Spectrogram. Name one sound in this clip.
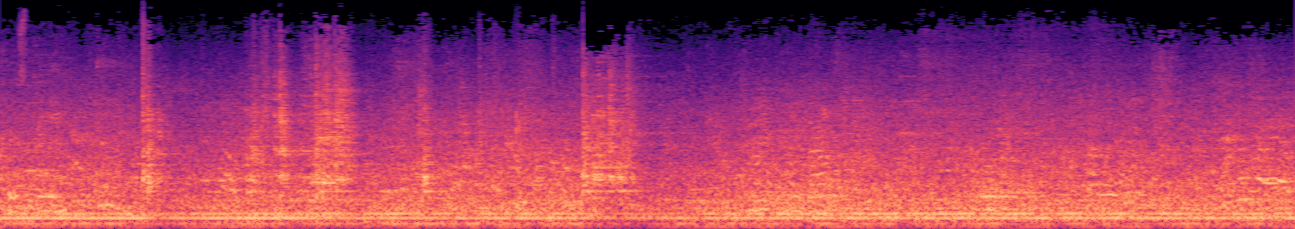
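Many people chatter in the background of a large indoor space.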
